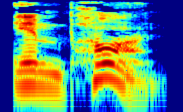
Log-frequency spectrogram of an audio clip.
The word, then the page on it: impawn: British English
